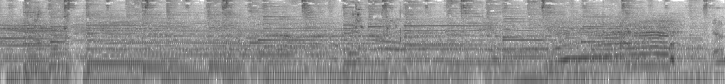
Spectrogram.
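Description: Cattle at a livestock fair in Albania, with cows mooing loudly and repeatedly over a constant background of crowd and animal noise, and one long drawn-out moo near the end.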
